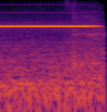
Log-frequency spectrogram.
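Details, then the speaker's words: Steady high-pitched electronic tone of the MRI scan room oxygen alarm, meaning the area must be evacuated; part of an MRI magnet and cryogen safety training recording. "never enter a scan room where air quality is questionable if smoke comes from the magnet or if the oxygen alarm sounds evacuate the area and"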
